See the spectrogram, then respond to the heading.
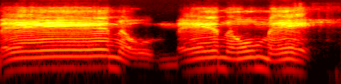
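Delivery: voice like a long, weary, drawn-out sigh. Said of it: "in my Peel voice".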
